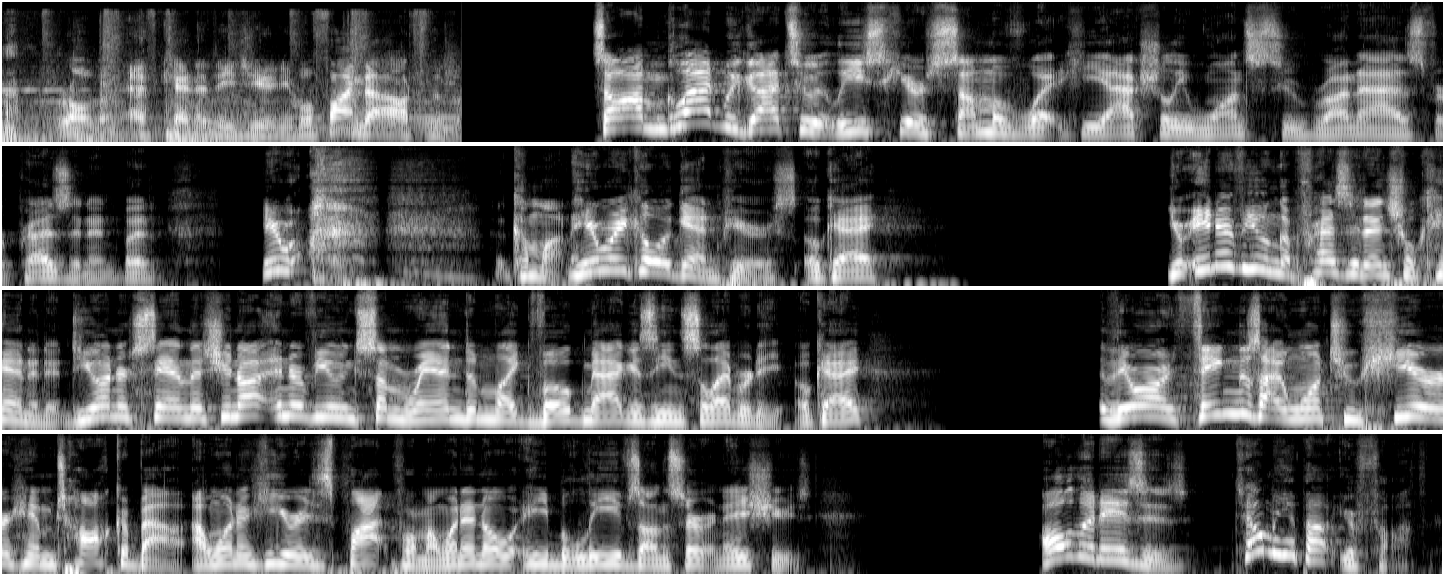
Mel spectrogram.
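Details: Adult speaker; ordinary speech.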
